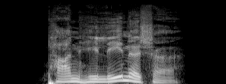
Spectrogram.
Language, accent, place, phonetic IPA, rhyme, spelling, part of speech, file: German, Germany, Berlin, [panhɛˈleːnɪʃɐ], -eːnɪʃɐ, panhellenischer, adjective, De-panhellenischer.ogg
- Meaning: inflection of panhellenisch: 1. strong/mixed nominative masculine singular 2. strong genitive/dative feminine singular 3. strong genitive plural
